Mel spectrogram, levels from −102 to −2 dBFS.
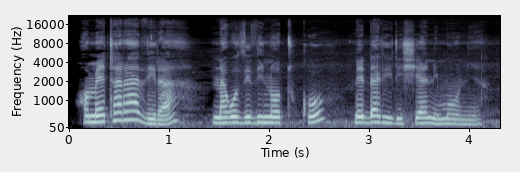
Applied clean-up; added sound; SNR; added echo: none; none; none; none.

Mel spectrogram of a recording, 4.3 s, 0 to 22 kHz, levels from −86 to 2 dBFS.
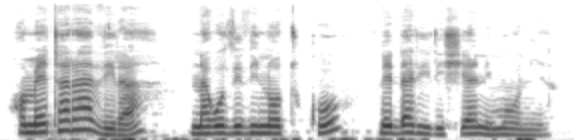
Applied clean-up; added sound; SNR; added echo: classical method spectral subtraction.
